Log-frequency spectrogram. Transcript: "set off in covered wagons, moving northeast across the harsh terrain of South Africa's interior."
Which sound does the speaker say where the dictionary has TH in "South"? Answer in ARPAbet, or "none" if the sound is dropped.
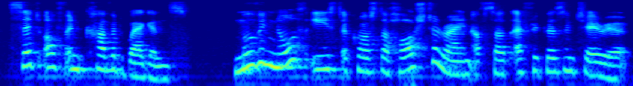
TH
